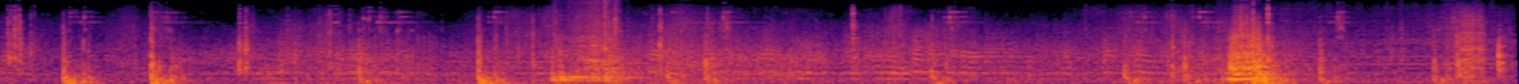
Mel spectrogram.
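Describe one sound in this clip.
Rain patters on a window.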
